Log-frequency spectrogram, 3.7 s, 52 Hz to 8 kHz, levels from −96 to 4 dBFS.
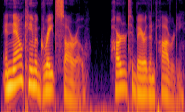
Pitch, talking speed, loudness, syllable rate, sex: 130 Hz, 180 wpm, -18 LUFS, 4.7 syllables/s, male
